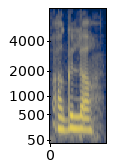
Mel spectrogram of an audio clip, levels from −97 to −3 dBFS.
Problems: constant background noise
